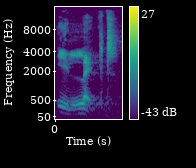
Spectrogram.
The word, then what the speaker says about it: elect: It begins with the letter E, but that letter E takes the short or pure vowel sound E. Enough, enjoy, elect.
